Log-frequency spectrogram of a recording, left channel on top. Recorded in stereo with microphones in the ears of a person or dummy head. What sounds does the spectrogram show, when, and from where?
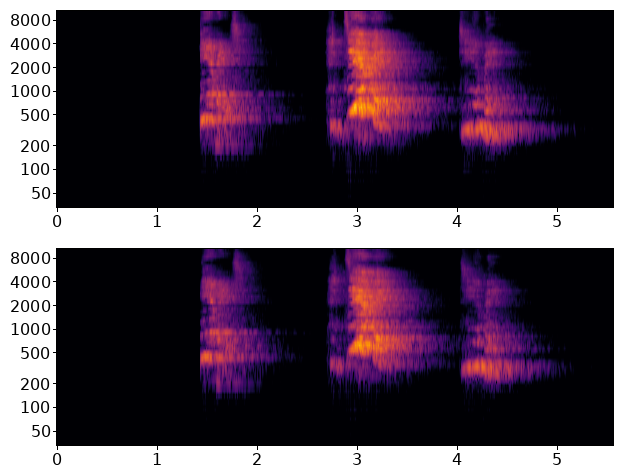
1.4 s a shout: 80° left, 3.5 m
